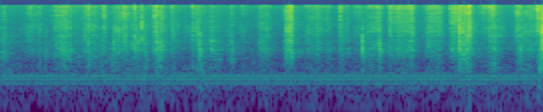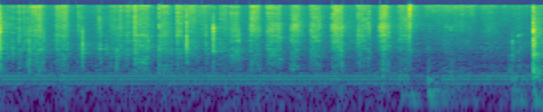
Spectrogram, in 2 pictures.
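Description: Scissors cutting a folded sheet of paper: an irregular run of short snips through the paper. A low steady hum sits underneath.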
